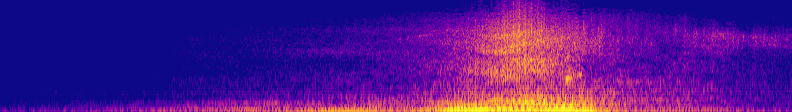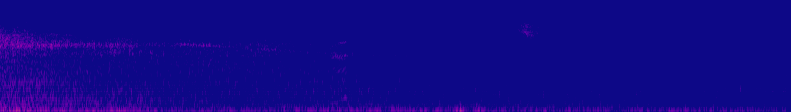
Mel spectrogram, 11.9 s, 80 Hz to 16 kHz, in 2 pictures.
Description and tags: Diesel Drive by #4 MZ000007
Ford F350 highly modified diesel engine with after-market turbo drives past
Recorded with Marantz PMD660 & Sennheiser e835 Mic
exhaust, Tuned, Diesel, Turbo, Whistle, Truck, Turbo-diesel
